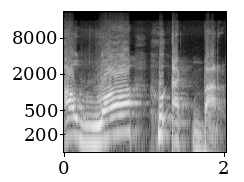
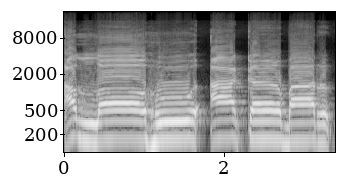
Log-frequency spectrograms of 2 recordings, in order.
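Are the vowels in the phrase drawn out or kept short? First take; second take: short; drawn out. First: The vowels are kept short, without stretching. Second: The vowels are stretched out with a long drawl. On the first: The speaker calls it right. "আল্লাহু আকবার তো বলতে হয়" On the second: The speaker calls it wrong. "টান দিয়ে বলে"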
